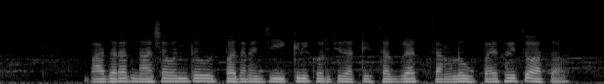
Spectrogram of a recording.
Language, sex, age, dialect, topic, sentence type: Marathi, male, 18-24, Southern Konkan, agriculture, statement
